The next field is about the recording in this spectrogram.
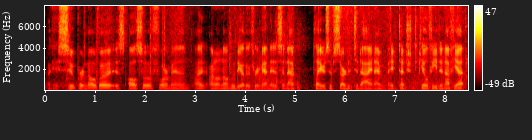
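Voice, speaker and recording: A man's voice: brisk, creaky, background noise. Stuffy-nosed man doing esports play-by-play. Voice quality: congested, blocked-nose sound. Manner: excitable, voice leaps high and loud at big moments. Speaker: esports commentator. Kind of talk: live play-by-play game commentary.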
